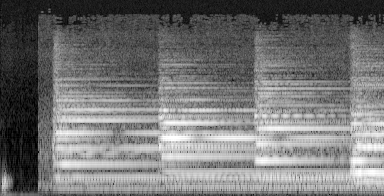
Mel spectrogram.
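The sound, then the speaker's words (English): Church bells ring out loudly, with a fresh strike about once a second, each rich, sustained tone overlapping the last so the ringing blends into a continuous peal. No voices are heard. “I didn't really segue into Top of the Hour, but I did leave those bells in”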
